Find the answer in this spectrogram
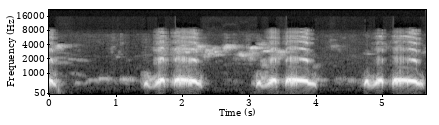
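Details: Kept spotted dove of Malaysian origin in strong singing form. Three phrases each pair a wavering double coo with a longer, level-then-falling note, spaced about one and a half seconds apart, over faint higher twitters.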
